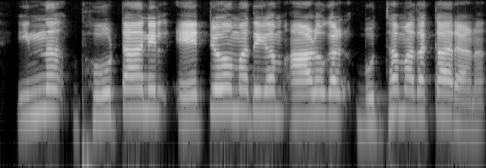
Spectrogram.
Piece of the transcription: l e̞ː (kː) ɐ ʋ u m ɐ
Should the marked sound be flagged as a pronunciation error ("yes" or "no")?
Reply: yes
